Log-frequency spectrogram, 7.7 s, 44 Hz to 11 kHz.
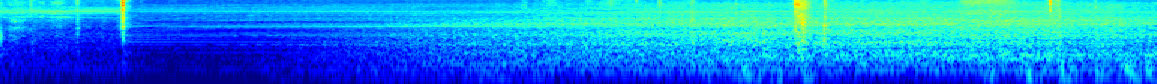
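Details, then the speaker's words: Small two-pole shaded-pole induction motor fan on a cheap modified sine wave inverter starts with a switch click and runs with a rough, raspy buzz unlike a normal 60 Hz hum. "you can probably hear that that buzzing doesn't sound right if you're used to what a 60 HZ hum is uh that sounds different"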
